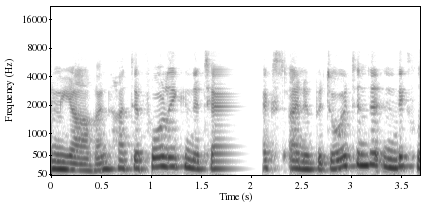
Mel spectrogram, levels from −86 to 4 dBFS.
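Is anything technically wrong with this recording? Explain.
Yes. From 1.64 to 2.13 s the speech stops and its last sound stretches into a fading buzz that ends in about 0.1 s of silence. This is a call audio freeze, likely from packets stalling until the jitter buffer ran dry. Speech then resumes where it paused, nothing lost but everything after arriving about half a second later. Nothing is heard above 8 kHz, which fits a G.722 call codec.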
